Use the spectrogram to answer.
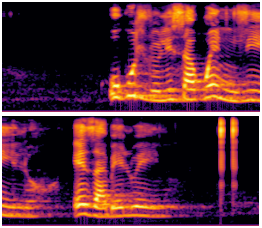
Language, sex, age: South Ndebele, female, 26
